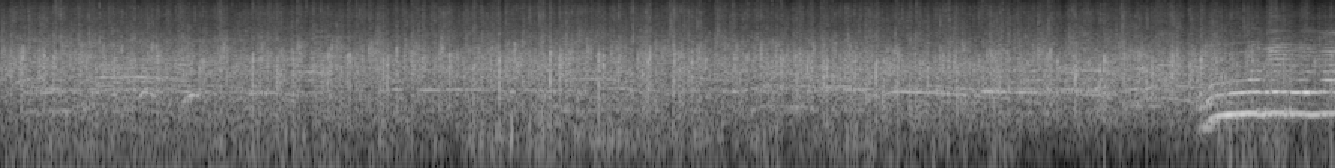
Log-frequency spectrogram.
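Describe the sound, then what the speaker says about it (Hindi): Sustained, vigorous clapping from a crowd at a Christian youth conference in Nepal, dense and even for many seconds, with a voice rising over it toward the end. "जोर से ताली बजाइए।"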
